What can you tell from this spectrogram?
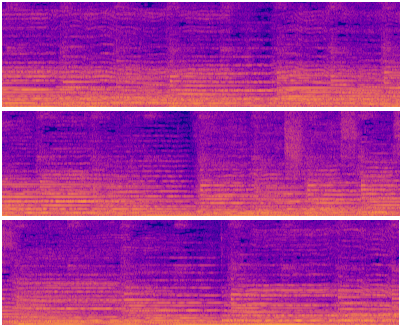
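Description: A choir singing a Christmas carol with bells: the built-in soundtrack of the Lemax Christmas Chimes village church model.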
